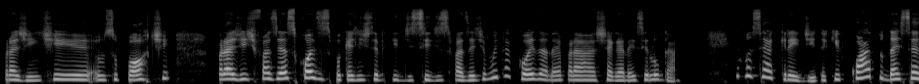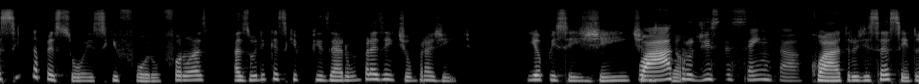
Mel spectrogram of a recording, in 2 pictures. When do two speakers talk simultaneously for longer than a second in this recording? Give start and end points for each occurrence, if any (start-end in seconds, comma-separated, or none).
none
